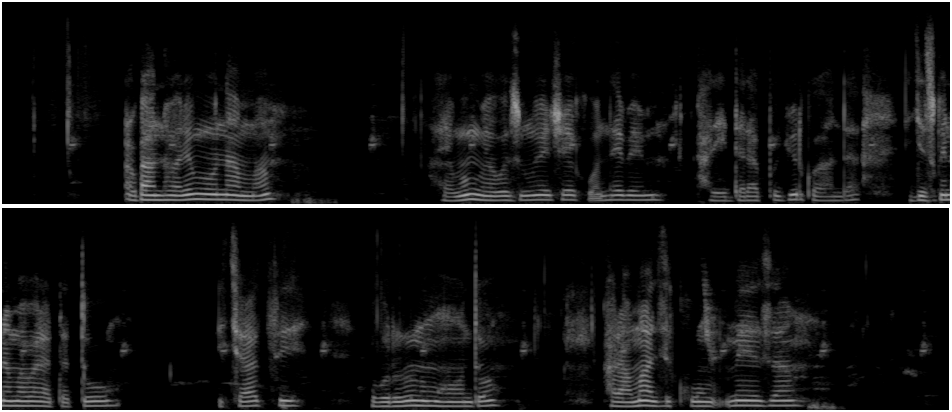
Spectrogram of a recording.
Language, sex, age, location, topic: Kinyarwanda, female, 18-24, Kigali, health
